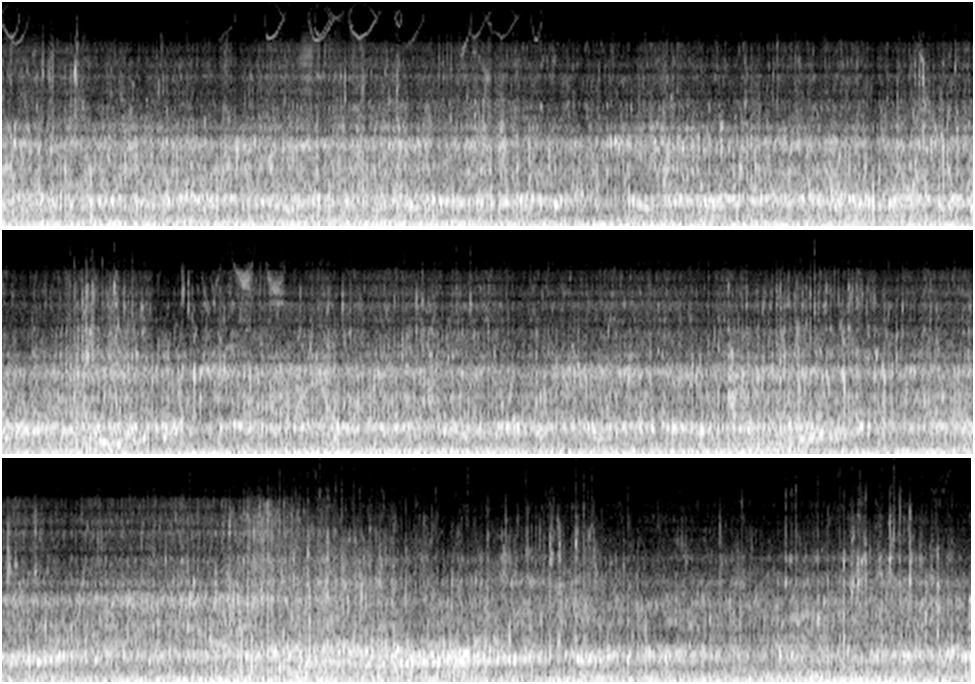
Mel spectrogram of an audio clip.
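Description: Steady underwater rushing and water noise picked up by the camera among a group of rough-toothed and Atlantic spotted dolphins. Faint high dolphin whistles come in the first few seconds, and a few short clicks follow later.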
